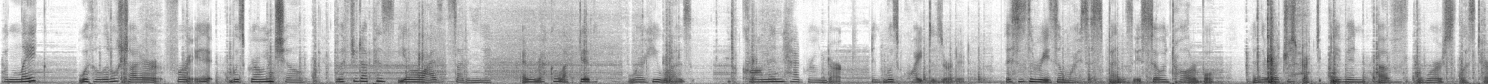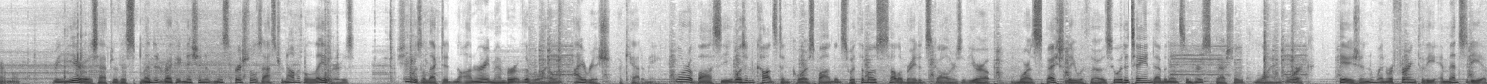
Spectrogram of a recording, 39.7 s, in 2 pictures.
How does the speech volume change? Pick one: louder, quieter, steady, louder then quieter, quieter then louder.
steady.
